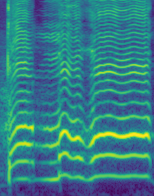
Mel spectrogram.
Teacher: kalau dilanjutin hu-nya dibaca Panjang.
